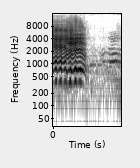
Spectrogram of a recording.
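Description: A goat gives one wavering, trembling bleat up close, followed by a fainter, thinner cry after a short pause.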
